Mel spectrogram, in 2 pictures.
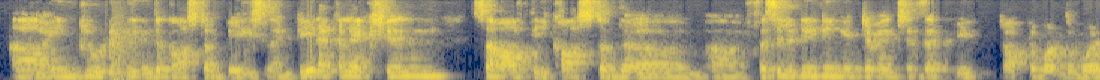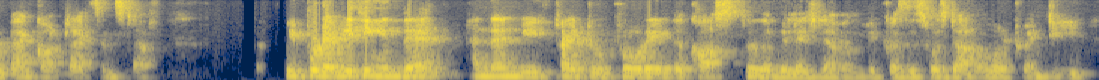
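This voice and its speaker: A man's voice: medium pitch, a little mellow. A male professor giving an academic lecture, explaining step by step with frequent fillers and checking "right?" with his listeners. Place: lecture hall. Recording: echoey lecture room.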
